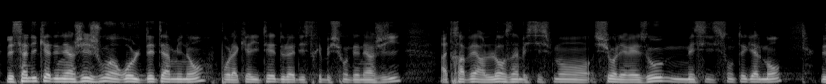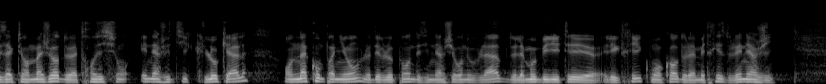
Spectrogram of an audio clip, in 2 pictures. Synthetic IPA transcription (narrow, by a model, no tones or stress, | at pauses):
lesɛ̃d̪ikad̪enɛʁʒiʒuɛ̃ʁold̪et̪ɛʁminɑ̃puʁlakalit̪ed̪əlad̪ist̪χibysjɔ̃d̪enɛʁʒi | a̰t̪χavɛʁlœʁzɛ̃vɛst̪ismɑ̃syʁleʁezomɛzilsɔ̃t̪eɡalmɑ̃ | d̪̥ezak̚t̪œʁmaʒœʁd̪əlat̪χɑ̃zisjɔ̃enɛʁʒet̪iklɔkal | ɑ̃nakɔ̃paɲɑ̃ləd̪evlɔpmɑ̃d̪ezenɛʁʒiʁənuvlabld̪əlamɔbilit̪eḛlɛk̚t̪χikuɑ̃kɔʁd̪əlamet̪χizd̪əlenɛʁʒi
